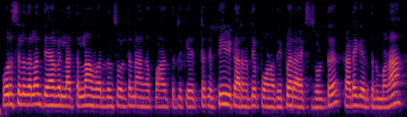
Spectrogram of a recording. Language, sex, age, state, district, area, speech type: Tamil, female, 45-60, Tamil Nadu, Viluppuram, rural, spontaneous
